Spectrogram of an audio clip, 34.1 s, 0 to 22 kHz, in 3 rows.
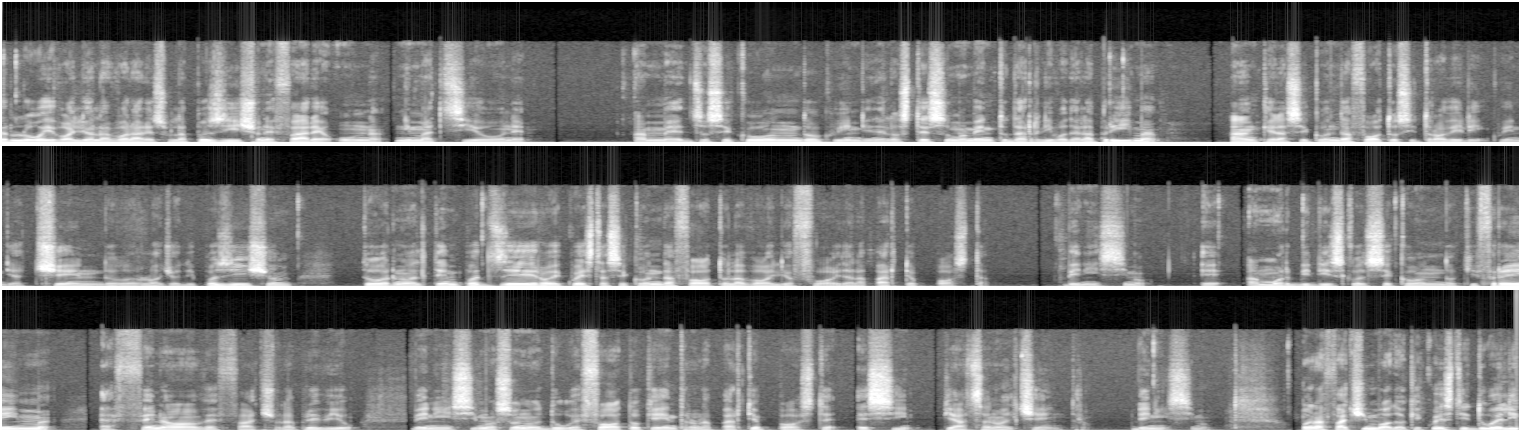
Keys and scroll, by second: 1.9 p, 23.4 F9, 24.8 space.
